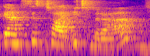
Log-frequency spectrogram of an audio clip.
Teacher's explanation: D t ilə əvəz olunacaq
